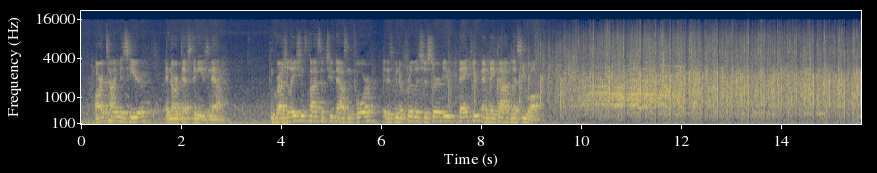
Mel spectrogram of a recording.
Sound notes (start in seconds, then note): 8.8 audience cheering and applauding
